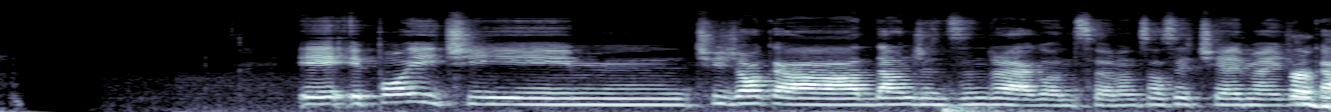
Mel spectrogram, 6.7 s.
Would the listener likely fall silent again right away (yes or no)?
no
